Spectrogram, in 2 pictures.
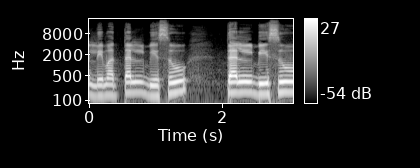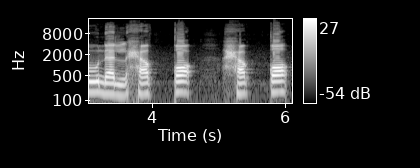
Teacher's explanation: لما تلبسون الحق حق اس میں قاف موٹا رکھیے گا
